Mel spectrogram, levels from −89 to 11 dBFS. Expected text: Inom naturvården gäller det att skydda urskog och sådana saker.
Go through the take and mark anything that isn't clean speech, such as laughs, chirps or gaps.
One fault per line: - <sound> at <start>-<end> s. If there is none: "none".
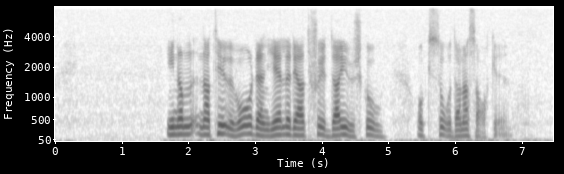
none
